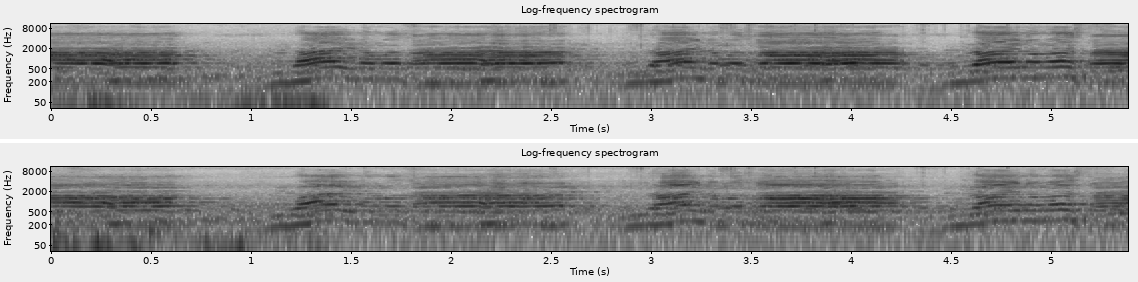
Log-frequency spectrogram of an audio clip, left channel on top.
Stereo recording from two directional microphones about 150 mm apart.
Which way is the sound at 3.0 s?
30° left (ahead or behind).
